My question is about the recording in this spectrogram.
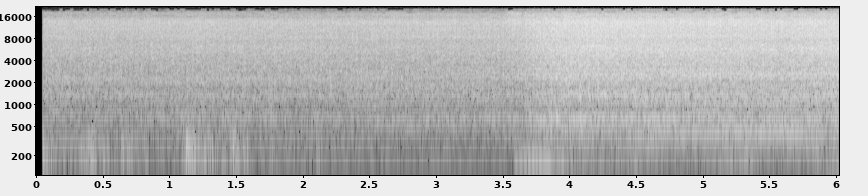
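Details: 1998 Honda Prelude 2.2 H22A5 with 95k miles idling with a loose, uneven metallic rattle. Valve lash was already adjusted and the oil changed; the owner suspects the LMA, a failing tensioner or bent valves.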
